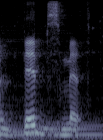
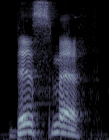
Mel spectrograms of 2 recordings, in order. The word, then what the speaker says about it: bismuth: So, where do we get a bibsmith bomb? I guess I mispronounced it. Bismuth.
